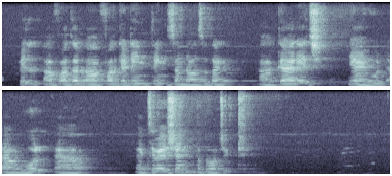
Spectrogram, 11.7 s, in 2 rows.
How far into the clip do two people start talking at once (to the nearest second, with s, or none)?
none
